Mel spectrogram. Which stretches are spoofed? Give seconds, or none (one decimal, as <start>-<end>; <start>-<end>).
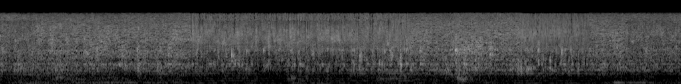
1.9-4.1; 5.2-5.9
